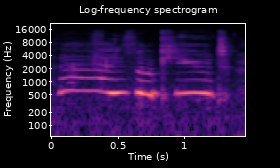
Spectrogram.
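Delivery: very high, drawn-out squeal; too excited. Real, not acted. Cooing over a cute gift, excited squeal. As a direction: squeal slowly over something adorable. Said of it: "I'm too excited".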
